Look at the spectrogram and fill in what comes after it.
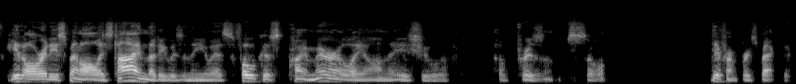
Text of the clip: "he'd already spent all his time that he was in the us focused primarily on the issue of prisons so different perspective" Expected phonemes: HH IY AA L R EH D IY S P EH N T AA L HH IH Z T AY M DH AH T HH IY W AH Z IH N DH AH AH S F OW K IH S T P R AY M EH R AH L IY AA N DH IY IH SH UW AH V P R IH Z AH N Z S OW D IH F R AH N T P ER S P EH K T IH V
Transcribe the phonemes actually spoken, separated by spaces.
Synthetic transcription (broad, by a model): HH IY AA L R EH D IY S P EH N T AA L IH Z T AY M DH AH T HH IY W AH Z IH N DH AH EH S F OW K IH S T P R AY M EH R L IY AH N DH IY IH SH UW AH V P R IH Z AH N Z S OW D IH F R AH N P ER S P EH K T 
